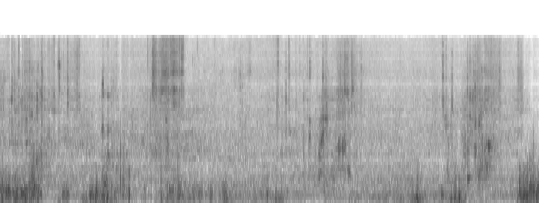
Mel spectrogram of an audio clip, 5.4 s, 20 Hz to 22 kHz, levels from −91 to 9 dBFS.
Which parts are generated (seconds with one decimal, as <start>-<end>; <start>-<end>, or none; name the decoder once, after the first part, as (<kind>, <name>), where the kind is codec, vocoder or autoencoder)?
0.0-1.8 (codec, SNAC); 2.5-5.4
